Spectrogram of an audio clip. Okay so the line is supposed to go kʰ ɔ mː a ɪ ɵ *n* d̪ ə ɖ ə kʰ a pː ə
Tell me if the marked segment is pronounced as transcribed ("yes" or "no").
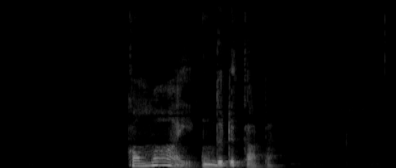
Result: yes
